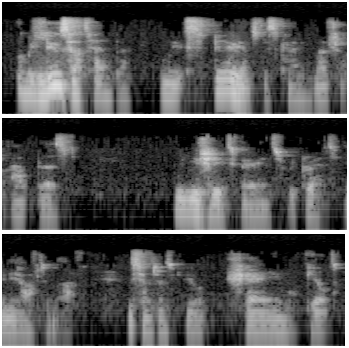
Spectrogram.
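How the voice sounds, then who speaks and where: A middle-aged man giving a gentle, measured talk on wellbeing, encouraging and unhurried with frequent pauses. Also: lowish voice, poor audio. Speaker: wellbeing presenter. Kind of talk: reflective solo talk.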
